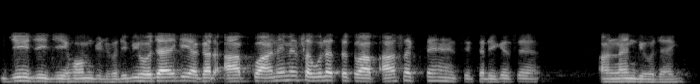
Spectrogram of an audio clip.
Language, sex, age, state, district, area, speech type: Urdu, male, 18-30, Uttar Pradesh, Saharanpur, urban, conversation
